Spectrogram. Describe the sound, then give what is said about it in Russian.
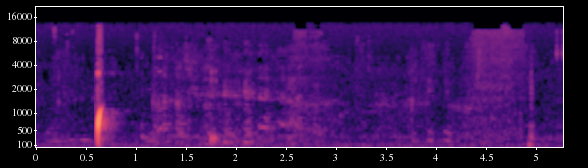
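A cork pops once from a toy pistol with a sharp, loud snap near the start. Soft chuckling and murmuring voices follow, and a faint click comes near the end. “А там пистолет и пробка. И опять мы ее заряжаем.”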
